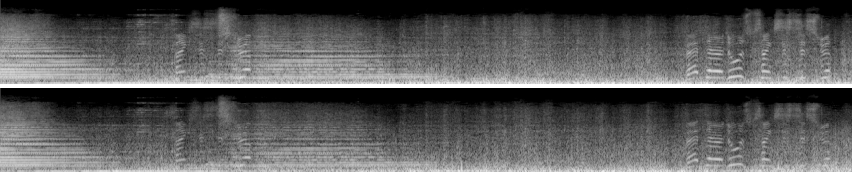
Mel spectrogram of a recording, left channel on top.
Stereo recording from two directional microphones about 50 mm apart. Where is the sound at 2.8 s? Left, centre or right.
Right.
